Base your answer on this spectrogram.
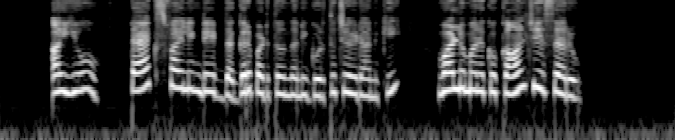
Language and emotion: Telugu, sad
